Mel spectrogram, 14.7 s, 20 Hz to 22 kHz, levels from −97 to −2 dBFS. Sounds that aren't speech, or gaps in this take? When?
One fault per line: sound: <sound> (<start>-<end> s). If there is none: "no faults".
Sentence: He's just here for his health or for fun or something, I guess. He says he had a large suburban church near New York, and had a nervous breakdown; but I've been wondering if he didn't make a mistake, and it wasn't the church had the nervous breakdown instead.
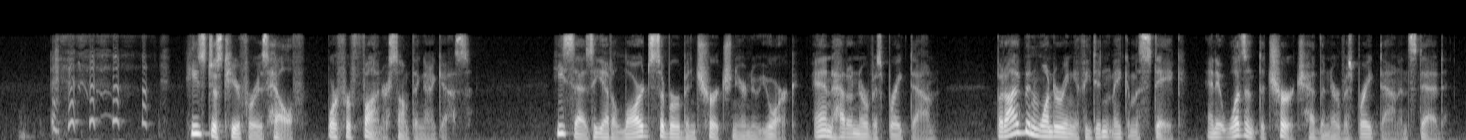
sound: laugh (0.2-1.7 s)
